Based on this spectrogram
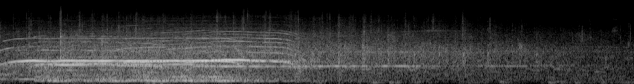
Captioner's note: cheers and applause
